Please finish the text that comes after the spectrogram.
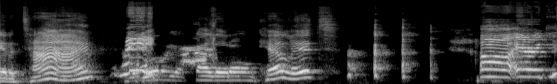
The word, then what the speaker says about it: Kellett: And you said the Kellett right. You have to. I hate when people don't roll the R's. People say, listen, for so long the Calderon was Calderon. Like people didn't know how to say it, but now all the Latinos know how to say Calderon, but they say Clet or Kel.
